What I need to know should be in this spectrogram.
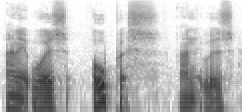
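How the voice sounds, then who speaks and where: A man's voice: lowish voice, lively intonation, a little slow, gravelly, dark tone. A middle-aged man, a college leader giving thoughtful advice in a casual interview, often restarting and repeating words. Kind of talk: reflective casual conversation.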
